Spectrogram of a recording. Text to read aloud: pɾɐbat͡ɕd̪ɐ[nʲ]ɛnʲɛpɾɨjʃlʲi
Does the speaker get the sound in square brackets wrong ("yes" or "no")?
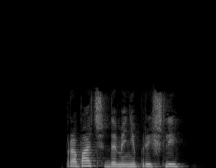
yes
